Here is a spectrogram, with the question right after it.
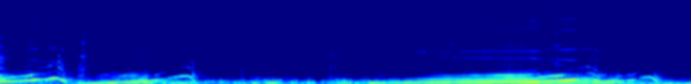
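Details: Wild spotted hyena in Africa calling the rest of its clan: long rising whooping tones sliding upward, several overlapping swoops, sustained and loud throughout.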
